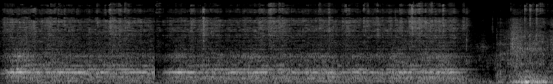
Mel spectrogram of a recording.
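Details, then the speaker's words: Removed wheel bearing from a 2016 Ram 1500 EcoDiesel RWD spun by hand: rough gritty grind with ringing hum; it howled and squealed while driving. "Definitely makes a lot of noise. It was doing some howling and some squealing while I was driving down the road."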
